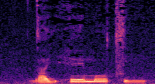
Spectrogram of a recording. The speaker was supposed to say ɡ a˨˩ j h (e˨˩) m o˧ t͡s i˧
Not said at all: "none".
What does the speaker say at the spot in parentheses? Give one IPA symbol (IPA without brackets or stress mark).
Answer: e˧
